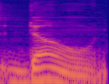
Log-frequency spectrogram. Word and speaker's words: Doane: how to pronounce the name and evidently the pronunciation i found was incorrect it is gustavus doan you said correct yes all right well as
